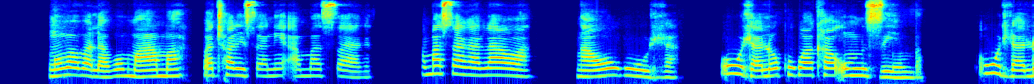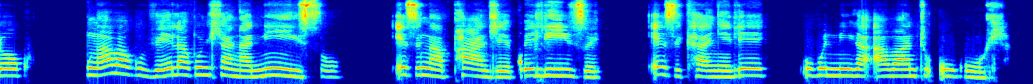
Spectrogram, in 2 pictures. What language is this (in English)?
North Ndebele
